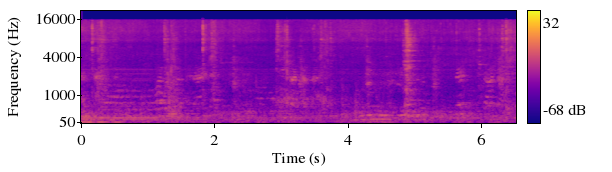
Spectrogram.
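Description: Potatoes, peas and salt are stirred together in a pan with a spoon, giving soft, repeated scraping and faint sizzling, quiet and close.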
